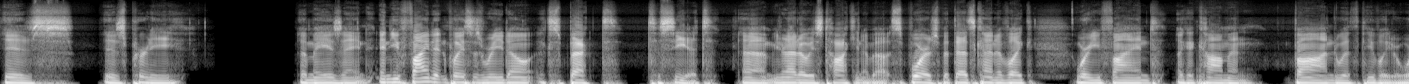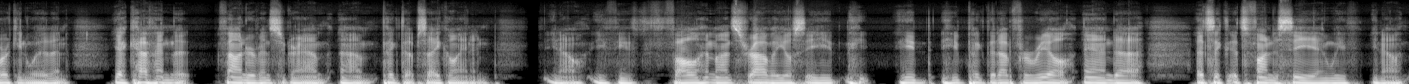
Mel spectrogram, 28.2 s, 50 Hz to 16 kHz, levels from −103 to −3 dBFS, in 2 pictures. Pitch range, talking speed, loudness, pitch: 105-115 Hz, 175 wpm, -18 LUFS, 110 Hz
